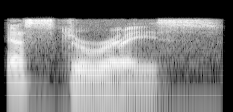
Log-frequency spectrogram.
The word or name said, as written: esterase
